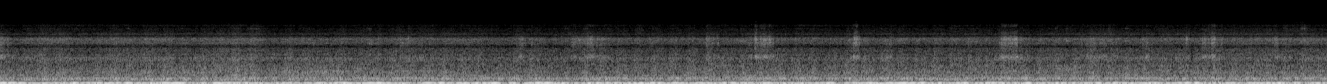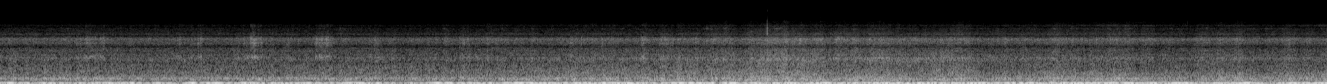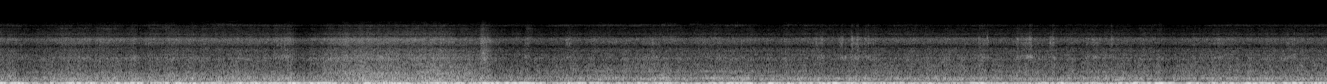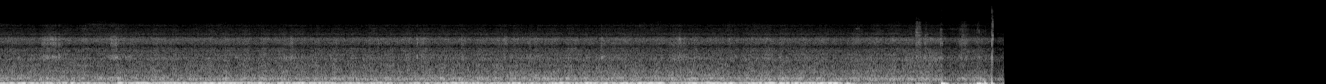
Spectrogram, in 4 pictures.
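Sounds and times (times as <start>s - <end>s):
train wheels rumbling on track: 0.0s - 49.9s.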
